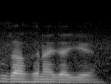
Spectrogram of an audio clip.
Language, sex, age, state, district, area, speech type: Bodo, male, 18-30, Assam, Udalguri, rural, spontaneous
